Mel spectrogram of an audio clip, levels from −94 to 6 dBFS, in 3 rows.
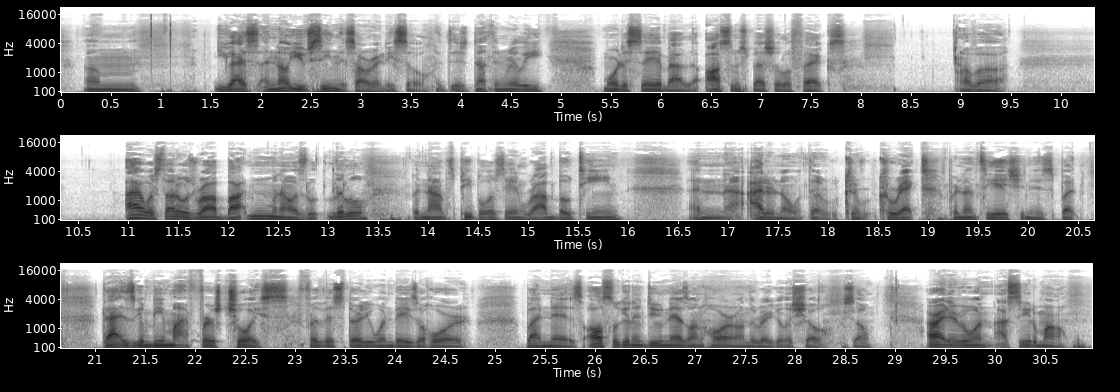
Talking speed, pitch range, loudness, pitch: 165 wpm, 80-95 Hz, -20 LUFS, 90 Hz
